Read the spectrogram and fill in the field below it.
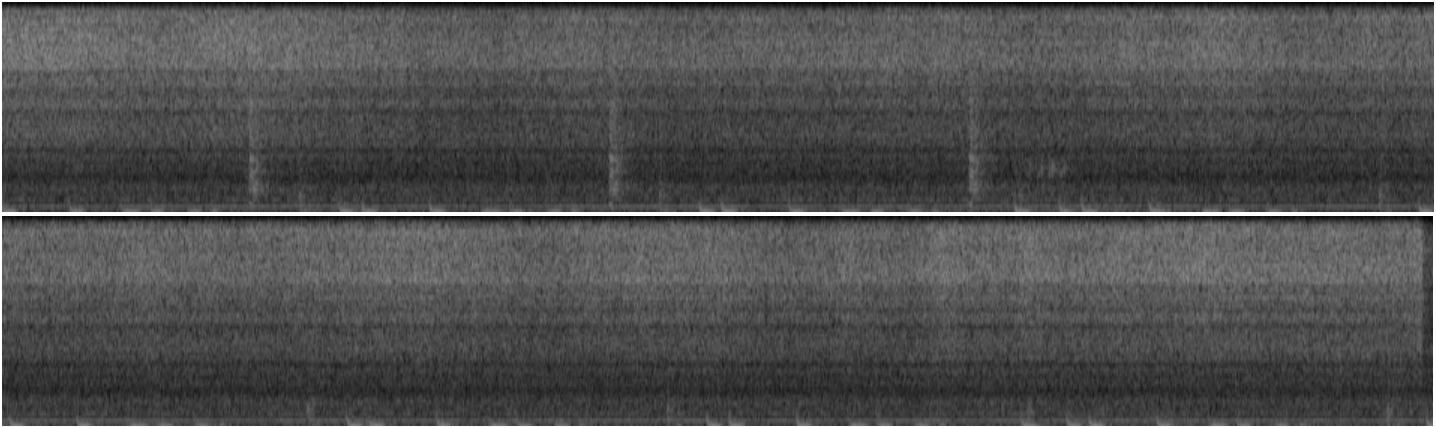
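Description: An airbrush sprays paint onto a skull design, held close with little overspray, giving a soft, steady hiss over a low pulsing hum, with faint taps and no speech.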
